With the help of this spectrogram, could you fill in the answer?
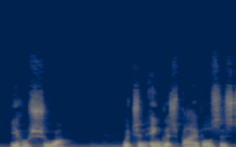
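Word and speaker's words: יהושע: an ancient Hebrew speaker these were really just two different versions of the same name yahushua was the more original and longer form of the name and Yeshua was a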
